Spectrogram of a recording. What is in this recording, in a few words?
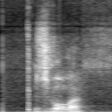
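"Zwolle", Dutch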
